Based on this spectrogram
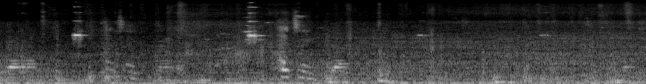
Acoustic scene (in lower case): bus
